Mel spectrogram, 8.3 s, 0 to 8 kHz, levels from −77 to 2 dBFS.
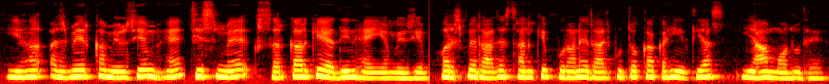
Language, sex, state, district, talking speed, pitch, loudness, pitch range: Hindi, male, Rajasthan, Nagaur, 175 wpm, 175 Hz, -14 LUFS, 165-180 Hz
